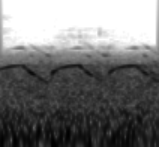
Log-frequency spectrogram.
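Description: Emergency vehicle sirens wail near the Las Vegas Strip, a rising and falling tone that cycles steadily and sounds loud and fairly close with no talk.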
